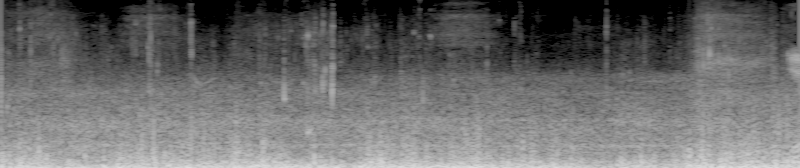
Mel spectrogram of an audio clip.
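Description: Wind buffeting the microphone, a steady low rumble, with a few faint clicks about three seconds in.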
